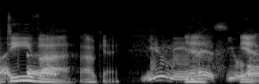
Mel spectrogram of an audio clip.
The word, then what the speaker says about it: D.Va: Because I was playing Overwatch the other day and I'm like, yeah, I'm gonna be DVA, and they're like, who? And they're like, oh, Diva.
